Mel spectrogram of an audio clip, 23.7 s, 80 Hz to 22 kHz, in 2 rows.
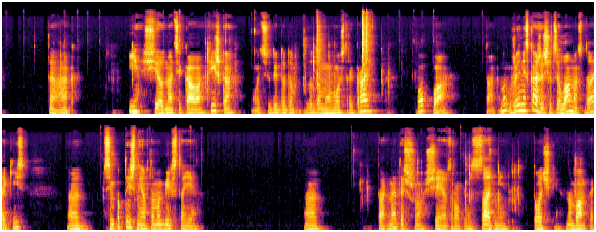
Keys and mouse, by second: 0.0 Tab, 0.0-0.5 right drag, 0.2 click, 0.5-3.1 drag, 2.3 Tab, 3.1-4.5 middle drag, 4.3 shift+right click, 4.5 shift+right click, 4.7 shift+middle click, 4.7 right click, 4.8-8.4 ctrl+drag, 6.3 shift+e, 7.7 Tab, 8.4-10.7 shift+middle drag, 10.7-16.2 right drag, 16.2-16.6 middle drag, 16.3 right click, 16.6-20.5 right drag, 19.2 Tab, 20.2 KP_3, 20.5-21.7 shift+drag, 21.7 alt+middle click.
